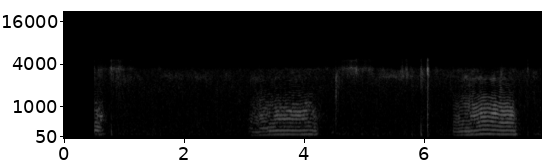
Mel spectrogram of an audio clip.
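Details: Pug fast asleep and snoring: slow, drawn-out nasal snoring sounds on breaths, about 18 a minute, separated by quiet gaps.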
